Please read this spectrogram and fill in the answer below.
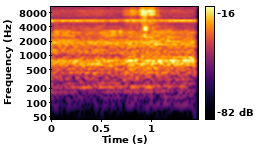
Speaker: Ayo kita boleh lihat atur kecepatannya dari bawah Hai tube 2323 mati oke satu berputar kekanan angin terasa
